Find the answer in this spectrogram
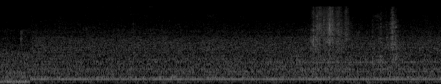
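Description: Quiet room tone with a steady low electrical hum, and a brief soft rustle about three seconds in.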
